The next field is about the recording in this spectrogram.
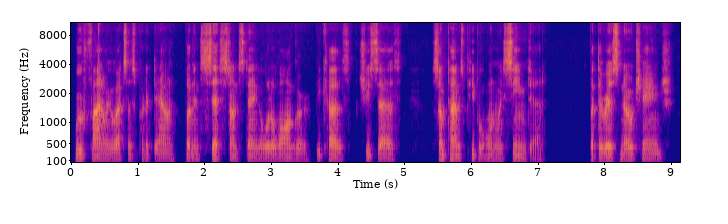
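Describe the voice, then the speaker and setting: A man narrating a first-person audio drama in a measured, understated way. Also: on the low side, flat delivery.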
